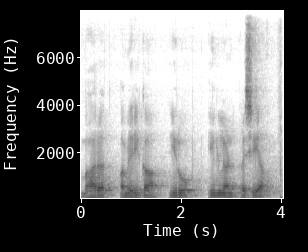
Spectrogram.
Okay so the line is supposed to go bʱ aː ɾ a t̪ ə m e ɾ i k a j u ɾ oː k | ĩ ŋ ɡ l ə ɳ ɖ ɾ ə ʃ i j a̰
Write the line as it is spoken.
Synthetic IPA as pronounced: bʱ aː ɾ ə t̪ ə m e ɾ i k a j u ɾ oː p | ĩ ŋ ɡ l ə ɳ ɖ ɾ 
